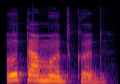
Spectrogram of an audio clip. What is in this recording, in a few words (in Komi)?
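"ота-модкод", Komi, female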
